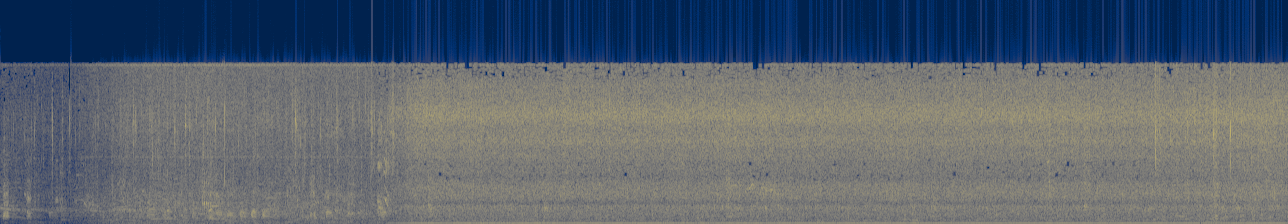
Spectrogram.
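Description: Waterfowl on a pond calling, a mix of goose honks and duck quacks, for the first few seconds. About five seconds in the sound changes abruptly to a steady low hum over an even hiss, which holds unchanged to the end.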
